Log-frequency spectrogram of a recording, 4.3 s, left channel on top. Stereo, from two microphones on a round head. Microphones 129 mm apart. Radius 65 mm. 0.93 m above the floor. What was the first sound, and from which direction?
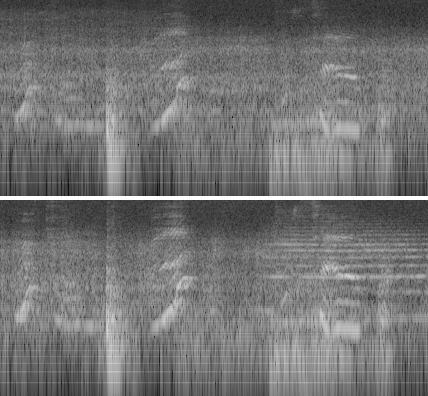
A child speaking, 20° right (ahead or behind).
